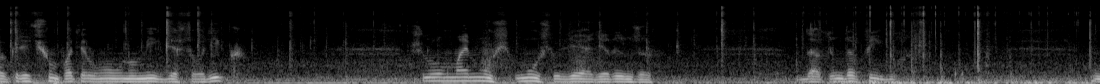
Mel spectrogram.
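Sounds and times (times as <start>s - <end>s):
low rumble: 0.0s - 11.0s
wood fire crackling: 0.0s - 11.0s.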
